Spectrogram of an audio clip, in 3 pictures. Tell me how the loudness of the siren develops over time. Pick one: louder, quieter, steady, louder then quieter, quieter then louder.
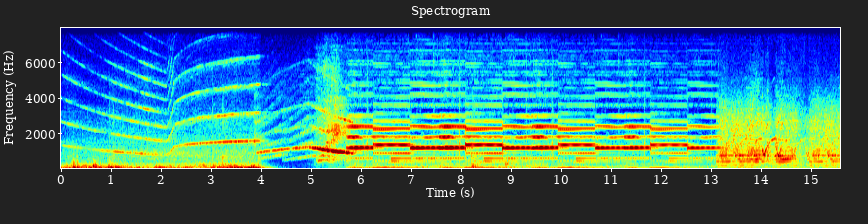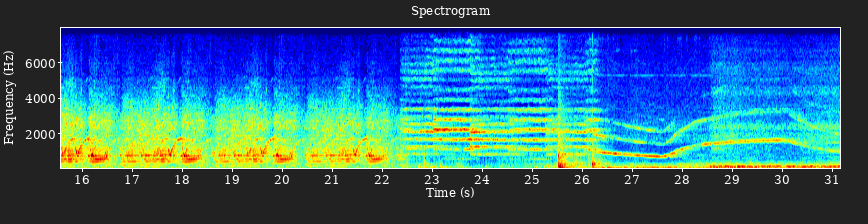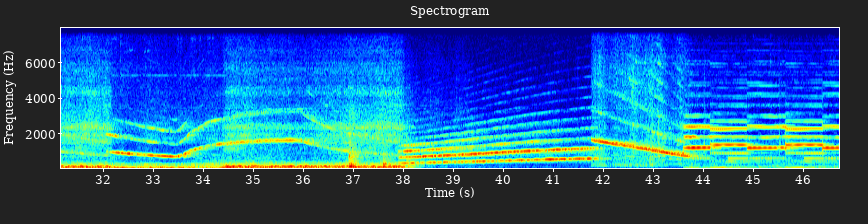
quieter.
